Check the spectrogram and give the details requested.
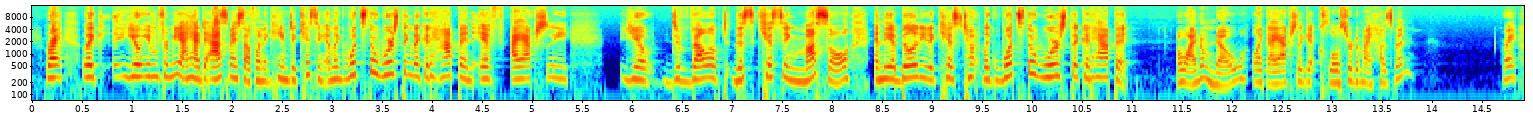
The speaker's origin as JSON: {"language": "English", "region": "Ohio", "country": "United States", "tie": "born or raised there", "also_born_or_lived": "Spokane, Washington", "moved": "as an adult", "lives_now": "Southern California, United States", "said": "I grew up in Ohio"}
